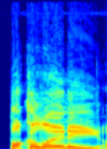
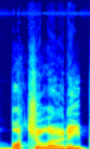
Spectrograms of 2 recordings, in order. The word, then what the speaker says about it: Boccalone: Uh, it was called Boccoloni. I assume that's pronounced not boccialoni, B O C C A L O N E, because boccialoni would sound a bit too much like botulism.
